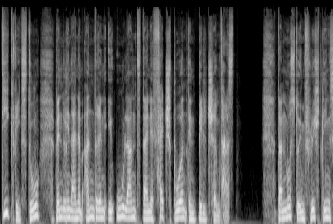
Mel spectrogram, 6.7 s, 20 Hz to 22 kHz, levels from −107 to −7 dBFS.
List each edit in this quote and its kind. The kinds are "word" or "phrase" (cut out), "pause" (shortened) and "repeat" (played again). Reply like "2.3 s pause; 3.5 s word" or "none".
1.3 s word; 3.7 s word; 4.4 s word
